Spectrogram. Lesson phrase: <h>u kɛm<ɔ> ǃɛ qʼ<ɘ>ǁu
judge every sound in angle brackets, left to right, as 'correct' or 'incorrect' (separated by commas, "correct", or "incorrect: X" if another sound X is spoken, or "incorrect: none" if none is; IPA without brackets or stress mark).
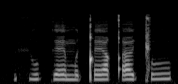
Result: incorrect: ç, incorrect: ə, correct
